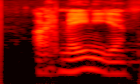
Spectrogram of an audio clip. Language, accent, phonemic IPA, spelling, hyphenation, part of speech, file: Dutch, Netherlands, /ɑrˈmeːnijə/, Armenië, Ar‧me‧nië, proper noun, Nl-Armenië.ogg
- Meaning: Armenia (a country in the South Caucasus region of Asia, sometimes considered to belong politically to Europe)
